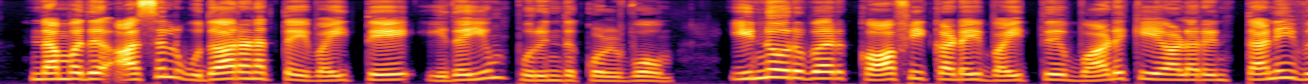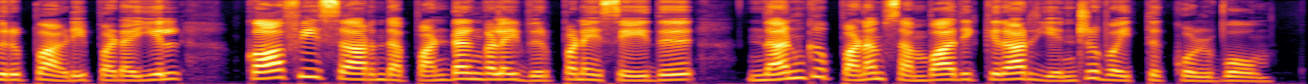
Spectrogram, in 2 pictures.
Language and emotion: Tamil, neutral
